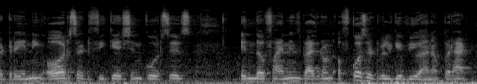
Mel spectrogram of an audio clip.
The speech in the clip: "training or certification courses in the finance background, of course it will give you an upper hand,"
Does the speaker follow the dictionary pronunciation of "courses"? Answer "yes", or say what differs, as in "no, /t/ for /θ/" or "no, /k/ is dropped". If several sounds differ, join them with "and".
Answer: yes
